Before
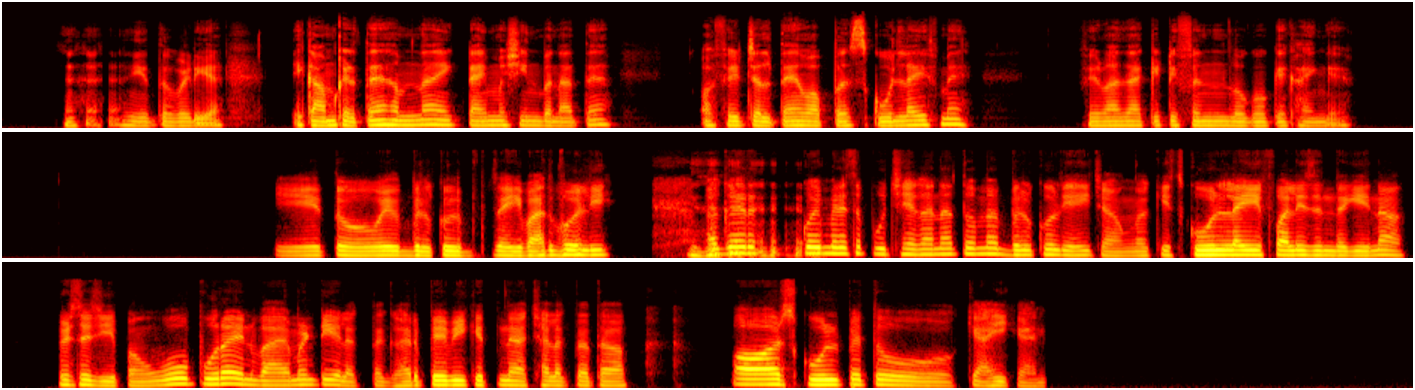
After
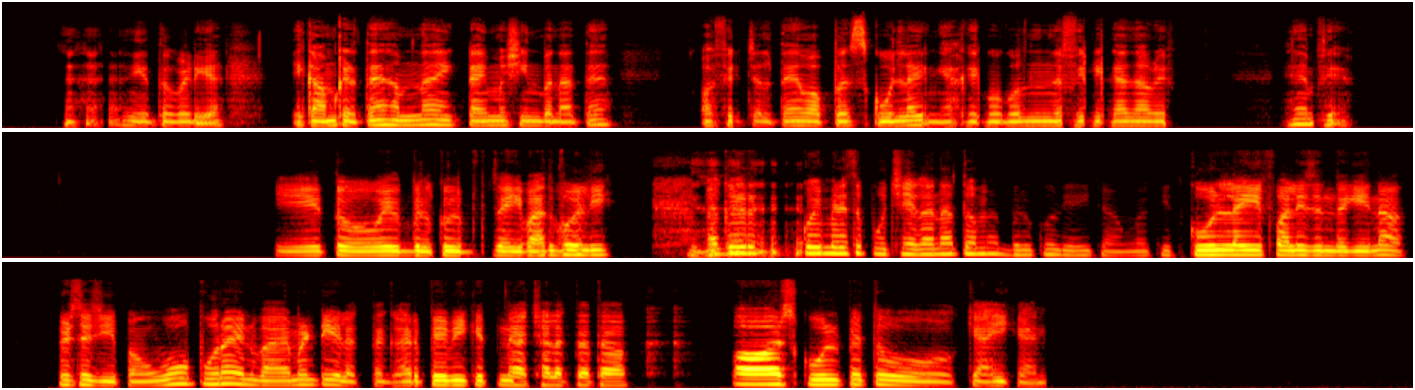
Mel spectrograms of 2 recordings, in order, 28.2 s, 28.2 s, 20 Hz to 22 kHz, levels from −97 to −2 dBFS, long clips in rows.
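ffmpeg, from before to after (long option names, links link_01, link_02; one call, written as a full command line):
ffmpeg -i in.wav -filter_complex "[0:a]asplit=3[link_01][link_02][link_03];[link_01]afade=type=out:start_time=15.95:duration=0.02[link_04];[link_02]bandpass=frequency=100:width_type=q:width=1.2,afade=type=in:start_time=15.95:duration=0.02,afade=type=out:start_time=17.31:duration=0.02[link_05];[link_03]afade=type=in:start_time=17.31:duration=0.02[link_06];[link_04][link_05][link_06]amix=inputs=3:normalize=0,asettb=1/sr,asplit=3[link_07][link_08][link_09];[link_07]atrim=end=20.674[link_10];[link_08]atrim=start=20.67:end=21.56,asetpts=PTS-STARTPTS,afade=type=in:duration=0.004:curve=qsin,afade=type=out:start_time=0.886:duration=0.004:curve=qsin,equalizer=frequency=1900:width=1.5:gain=4.5[link_11];[link_09]atrim=start=21.556[link_12];[link_10][link_11]acrossfade=duration=0.004:curve1=hsin:curve2=qsin[link_13];[link_13][link_12]acrossfade=duration=0.004:curve1=qsin:curve2=hsin,asettb=1/sr,asplit=3[link_14][link_15][link_16];[link_14]atrim=end=22.214[link_17];[link_15]atrim=start=22.21:end=24.05,asetpts=PTS-STARTPTS,afade=type=in:duration=0.004:curve=qsin,afade=type=out:start_time=1.836:duration=0.004:curve=qsin,aecho=1:1:1.9:0.96,atrim=end_sample=81144[link_18];[link_16]atrim=start=24.046[link_19];[link_17][link_18]acrossfade=duration=0.004:curve1=hsin:curve2=qsin[link_20];[link_20][link_19]acrossfade=duration=0.004:curve1=qsin:curve2=hsin,asplit=4[link_21][link_22][link_23][link_24];[link_21]atrim=end=4.86,asetpts=PTS-STARTPTS,afade=type=out:start_time=4.856:duration=0.004:curve=hsin[link_25];[link_22]atrim=start=4.86:end=6.132,asetpts=PTS-STARTPTS,afade=type=in:duration=0.6[link_26];[link_23]atrim=start=6.128:end=8.862,asetpts=PTS-STARTPTS,areverse[link_27];[link_24]atrim=start=8.858[link_28];[link_25][link_26]concat=n=2:v=0:a=1[link_29];[link_29][link_27]acrossfade=duration=0.004:curve1=hsin:curve2=hsin[link_30];[link_30][link_28]acrossfade=duration=0.004:curve1=hsin:curve2=hsin,aecho=1:1:4.4:0.82,adynamicequalizer=threshold=0.00794:dfrequency=3000:dqfactor=0.7:tfrequency=3000:tqfactor=0.7:attack=5:release=100:ratio=0.375:range=2:mode=cutabove:tftype=highshelf,volume=-3.5dB" out.wav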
